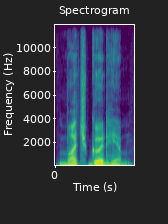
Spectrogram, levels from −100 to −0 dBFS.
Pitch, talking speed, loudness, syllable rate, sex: 105 Hz, 150 wpm, -16 LUFS, 2.8 syllables/s, male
